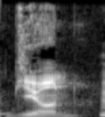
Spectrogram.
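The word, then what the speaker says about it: Gion: It's called Pass the Baton in Kyoto, in Gijon. Am I pronouncing that correctly? – Gijon.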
